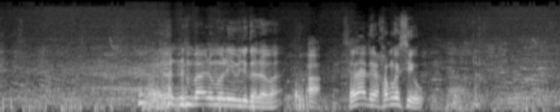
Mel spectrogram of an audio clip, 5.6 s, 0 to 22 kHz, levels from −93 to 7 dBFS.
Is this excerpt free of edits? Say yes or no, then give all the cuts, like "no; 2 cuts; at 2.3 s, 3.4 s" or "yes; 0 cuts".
yes; 0 cuts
